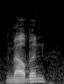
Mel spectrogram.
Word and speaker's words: Melbourne: Melbourne? That's how it's pronounced, and people give me shit for it, and it's like, say it like it's, and I'm like, would you say Worcester?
